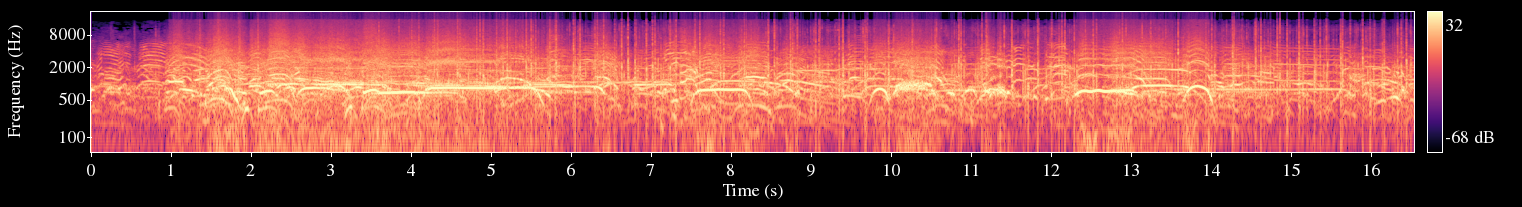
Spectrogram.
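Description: A crowd of spectators cheers and shouts loudly, outdoors.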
